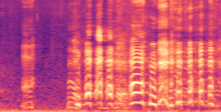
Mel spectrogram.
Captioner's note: laugh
